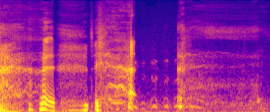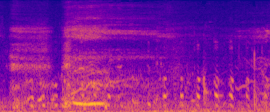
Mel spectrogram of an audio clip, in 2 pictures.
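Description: A man's short wordless vocal sounds, coughing-like grunts and exclamations, loudest in the first second and a half, then fainter voice sounds.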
